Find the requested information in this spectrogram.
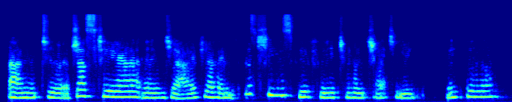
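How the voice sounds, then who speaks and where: Speaking with a German accent at a fairly slow pace, a woman uses a medium pitch with ordinary pitch variation and a somewhat breathy, dark, mellow tone. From Germany. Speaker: international student advisor. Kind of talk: webinar introduction. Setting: webinar.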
